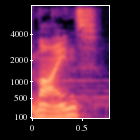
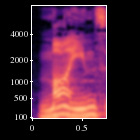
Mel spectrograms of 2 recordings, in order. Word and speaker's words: Mainz: By the way, before we go any further, a huge thanks to my wonderful patron, David Lund, for letting me know that Mainz is not in fact Mainz. I apologise, I don't really know why I was pronouncing it as Mainz all this time. I mean, I can understand in the one sense why I would, but yes, I feel like Mainz makes a lot more sense.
